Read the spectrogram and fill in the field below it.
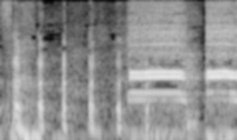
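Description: After a few short voice-like bursts, a whistle is blown in two long, loud, steady blasts, the second following right after a brief pause, both with a shrill, piercing tone.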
